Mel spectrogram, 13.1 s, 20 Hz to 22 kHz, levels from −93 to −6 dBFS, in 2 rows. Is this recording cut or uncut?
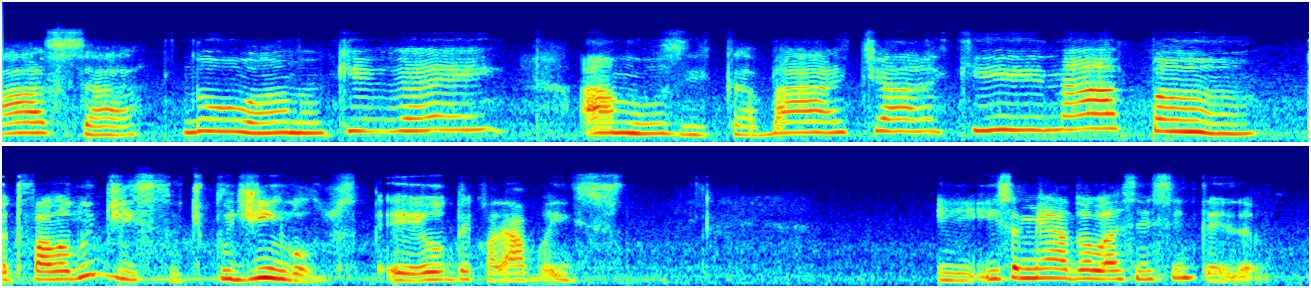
uncut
